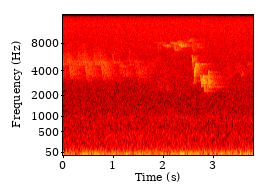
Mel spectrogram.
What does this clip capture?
Ovenbird, Blue-headed Vireo, Bay-breasted Warbler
